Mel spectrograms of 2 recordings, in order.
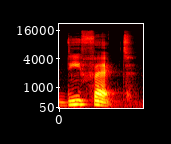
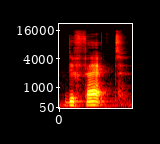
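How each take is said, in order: First: DEE-fect, stressed on the first syllable; long strong DE in Defect; noun stress. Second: DeFECT, stressed on the second syllable; short de, strong FECT in defect; verb stress. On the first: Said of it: "nouns are stressed on the first syllable". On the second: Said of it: "verbs are stressed on the second syllable". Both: Shown as a demonstration.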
